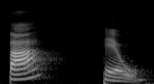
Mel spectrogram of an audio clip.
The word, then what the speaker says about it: papel: So the L in the end of words and syllables in Brazilian Portuguese sound like U. So I will read these three words for you. So say, in Brazil we say papel. Papel. Mel. Mel. Brasil. Brasil. Not papel, mel, Brazil.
